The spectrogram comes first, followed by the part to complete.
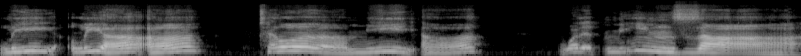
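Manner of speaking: high, very slow, halting, long uh after each word. Imitating someone who puts "uh" after every word: imitating someone adding "uh" to every word. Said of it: "I even wrote it phonetically".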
